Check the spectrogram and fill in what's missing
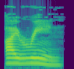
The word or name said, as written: irine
